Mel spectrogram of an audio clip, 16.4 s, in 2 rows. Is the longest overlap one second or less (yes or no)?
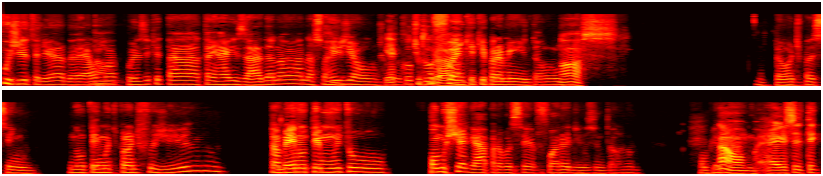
no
